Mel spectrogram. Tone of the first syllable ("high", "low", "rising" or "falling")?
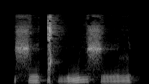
rising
